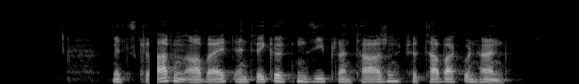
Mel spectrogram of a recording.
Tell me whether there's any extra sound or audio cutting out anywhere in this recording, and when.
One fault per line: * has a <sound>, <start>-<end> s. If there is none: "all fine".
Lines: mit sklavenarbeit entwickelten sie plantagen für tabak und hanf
* has a dropout, 1.5-1.6 s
